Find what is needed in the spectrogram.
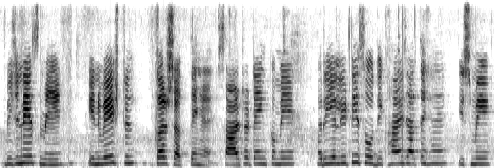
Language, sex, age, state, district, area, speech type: Hindi, female, 60+, Madhya Pradesh, Balaghat, rural, spontaneous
